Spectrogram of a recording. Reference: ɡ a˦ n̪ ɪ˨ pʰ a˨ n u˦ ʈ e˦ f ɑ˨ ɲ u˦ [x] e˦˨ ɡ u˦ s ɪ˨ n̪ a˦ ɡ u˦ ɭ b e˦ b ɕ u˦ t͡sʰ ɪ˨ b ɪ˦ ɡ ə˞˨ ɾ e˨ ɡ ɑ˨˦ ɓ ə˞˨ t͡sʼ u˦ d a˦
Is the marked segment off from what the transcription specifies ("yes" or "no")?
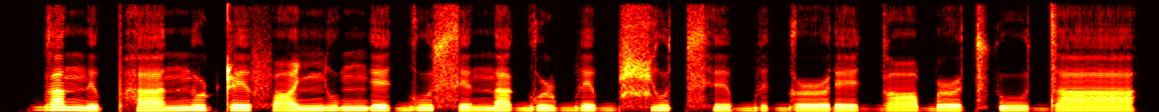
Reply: yes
